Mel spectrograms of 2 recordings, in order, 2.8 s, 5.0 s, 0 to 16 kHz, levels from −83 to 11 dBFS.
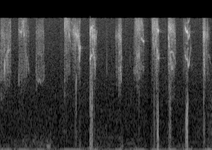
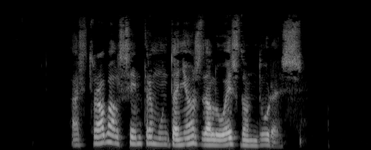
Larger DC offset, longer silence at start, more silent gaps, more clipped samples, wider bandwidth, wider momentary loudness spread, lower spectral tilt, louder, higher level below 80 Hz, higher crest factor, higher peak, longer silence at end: first, 0.2% vs under 0.1%; second, 0 s vs 0.95 s; neither; neither; about the same, 11 kHz vs 11 kHz; about the same, 12 LU vs 12 LU; second, 3 dB/octave vs -5 dB/octave; first, -12 LUFS vs -27 LUFS; first, -56 dBFS vs -78 dBFS; second, 16 dB vs 22 dB; first, 0 dBFS vs -8 dBFS; second, 0 s vs 0.95 s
